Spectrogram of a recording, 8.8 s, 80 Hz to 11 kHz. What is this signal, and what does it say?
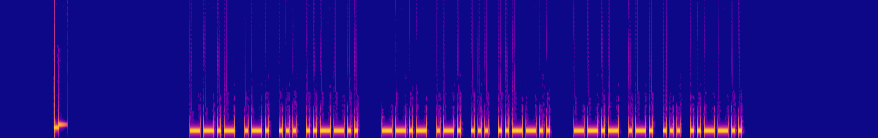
Morse code, heard as a keyed tone, about 34 wpm, 700 Hz. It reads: QRS? QRS? QRS?
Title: Q-Codes Repeated 3x 35wpm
